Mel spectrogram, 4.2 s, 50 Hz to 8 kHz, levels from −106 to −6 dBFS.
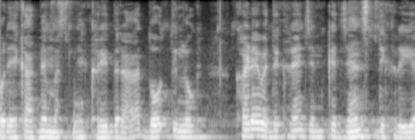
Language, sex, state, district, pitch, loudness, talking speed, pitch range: Hindi, male, Chhattisgarh, Raipur, 125 Hz, -15 LUFS, 290 wpm, 120-130 Hz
